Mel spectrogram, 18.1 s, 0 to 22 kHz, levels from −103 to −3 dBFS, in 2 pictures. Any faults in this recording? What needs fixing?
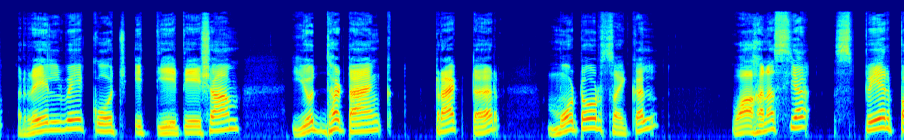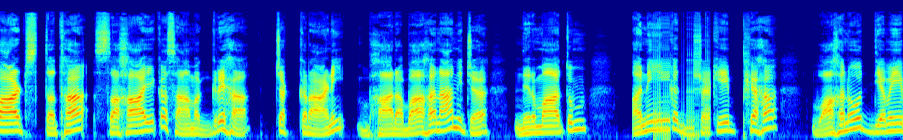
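The playback most likely starved of new data between 15.57 and 16.15 s, so the software kept refilling the gap by looping its last short buffer, producing robotic sound from repeated short buffers. Roughly half of the audio in that stretch is repetition rather than fresh signal. The loop rate imposes a fixed 50 Hz buzz, which fits a 20 ms buffer, turning the speech into a stiff, metallic drone that only loosely tracks the voice. To prevent it, enlarge the jitter or playback buffer and keep the audio thread from being starved, so that real audio always arrives before the output runs dry.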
